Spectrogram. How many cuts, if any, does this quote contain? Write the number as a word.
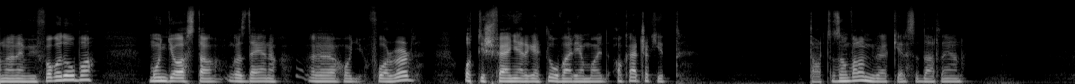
zero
